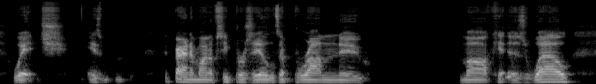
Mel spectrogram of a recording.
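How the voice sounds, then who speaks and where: A man with a British accent speaks at a fairly low pitch in a bright, sharp tone. His delivery is fairly slow and monotone, broken by long, frequent pauses. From UK. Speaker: podcast host. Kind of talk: interview.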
